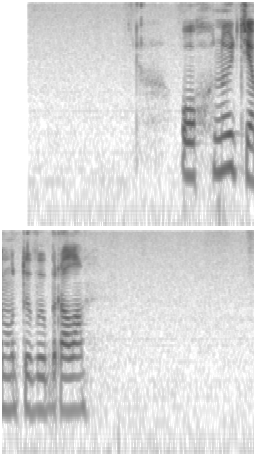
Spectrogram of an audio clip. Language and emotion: Russian, neutral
